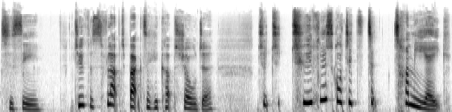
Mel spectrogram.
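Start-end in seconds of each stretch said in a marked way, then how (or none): 3.9-6.7 high, stuttering little dragon whine; stuttering complaint. A narrator's reading. Toothless complaining to Hiccup, high stuttering whine. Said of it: "he complained".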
